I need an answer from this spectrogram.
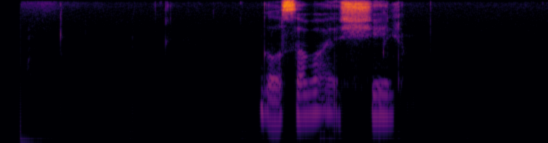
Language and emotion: Russian, sad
